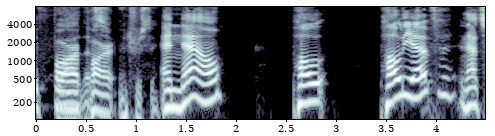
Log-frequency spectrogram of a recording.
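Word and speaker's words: Poilievre: And now, Polyev, and that's how I'll teach you how to pronounce it. Polyev, say eating the apple.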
